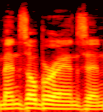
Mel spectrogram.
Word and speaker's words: Menzoberranzan: Drizzt is born in Menzoberranzan.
